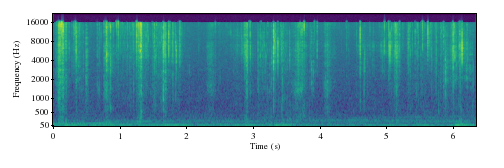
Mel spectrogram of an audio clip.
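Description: A metal knife blade scrapes and carves a hand-held, dry, solid lime-green bar of soap, shaving off crumbly pieces. Crisp, bright crunching and crackling bursts repeat through the clip over a steady low hum.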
